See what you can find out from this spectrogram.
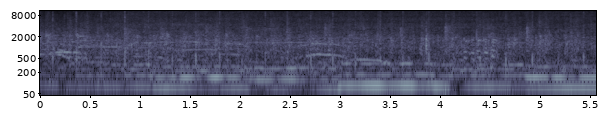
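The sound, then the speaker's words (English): Dense, steady applause and cheering from a live comedy show audience, welcoming performers onto the stage, with music running underneath throughout. “Put your hands together for two of the best.”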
